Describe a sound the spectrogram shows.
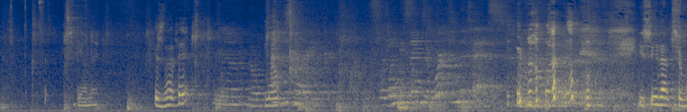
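An elderly woman reads aloud into a microphone, heard through a loudspeaker in a room.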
